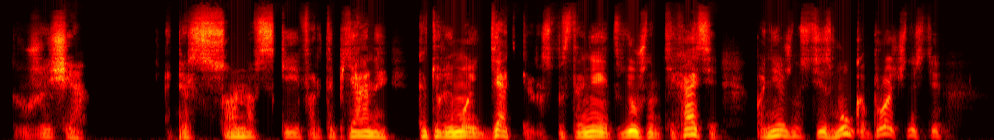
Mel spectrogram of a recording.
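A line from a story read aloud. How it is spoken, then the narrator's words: Whisper. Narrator (Russian): вагоновожатый шепнул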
